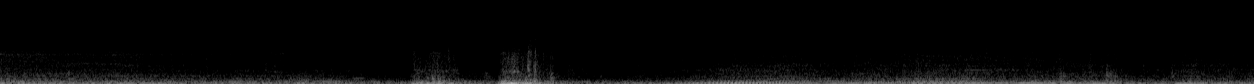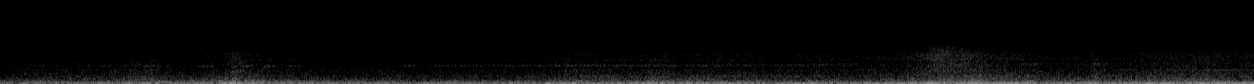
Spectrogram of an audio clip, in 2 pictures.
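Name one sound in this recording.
A car engine hums steadily as tyres roll over a road.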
